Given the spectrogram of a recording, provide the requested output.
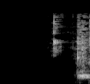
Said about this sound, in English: We've got to wash the dishes. The robots are piling up the dishes in the sink.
